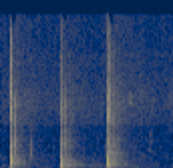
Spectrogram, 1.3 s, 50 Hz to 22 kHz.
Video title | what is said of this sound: Zealot S61 Review - Best Budget Bluetooth Speaker 2024? | it does feel a little bit Hollow not Hollow in the sense that it is bad or anything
